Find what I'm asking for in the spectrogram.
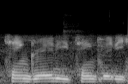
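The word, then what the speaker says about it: Tangradi: Obviously, was it Tingrady? Is that how you pronounce it? – Yeah, Tingrady.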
